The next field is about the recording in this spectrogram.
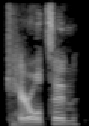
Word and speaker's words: Carrollton: He's the center out of, Don, correct me if I mispronounce it, Carrollton, Georgia. – Yes.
